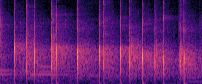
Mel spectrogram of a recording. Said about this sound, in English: You know who was clapping? Which one? Who was what? You know which was which? You don't know. We were both just clapping to be clapping.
